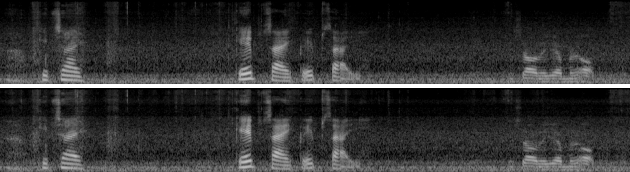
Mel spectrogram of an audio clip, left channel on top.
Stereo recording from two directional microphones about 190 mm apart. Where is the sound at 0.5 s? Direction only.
35° left (ahead or behind).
